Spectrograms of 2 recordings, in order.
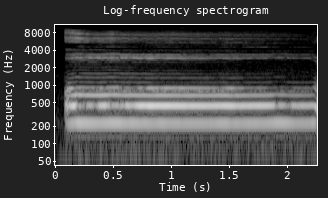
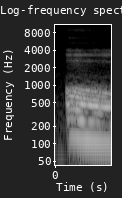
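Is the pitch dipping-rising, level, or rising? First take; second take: level; dipping-rising. First: The pitch stays level. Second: The pitch dips down and then rises. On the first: "Il est tout plat" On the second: "il descend et puis remonte"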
